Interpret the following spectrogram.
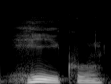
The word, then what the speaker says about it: rico: rico. And this name? Rafael. So the “r” is pronounced like the “h” in “hot” when it comes at the beginning of a word.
